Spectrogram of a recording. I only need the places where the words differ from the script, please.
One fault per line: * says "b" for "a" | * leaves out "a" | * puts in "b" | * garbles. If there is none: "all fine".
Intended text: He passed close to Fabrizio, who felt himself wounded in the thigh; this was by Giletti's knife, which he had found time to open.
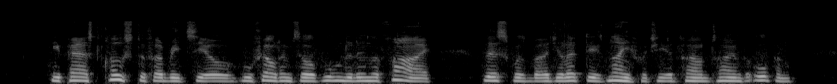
all fine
